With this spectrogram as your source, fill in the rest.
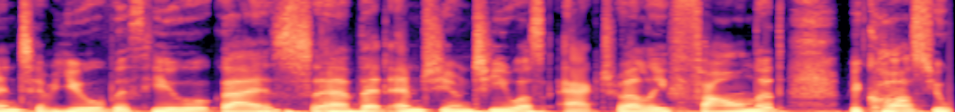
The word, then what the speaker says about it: MGMT: or is it pronounced management MGMT yes that is the correct pronunciation yes because some people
